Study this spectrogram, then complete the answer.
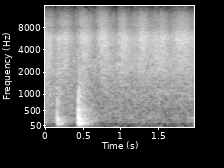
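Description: Two short scraping strokes lead into a steady, soft abrasive rubbing of drywall being sanded in even, circular sweeps, close and fairly quiet.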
